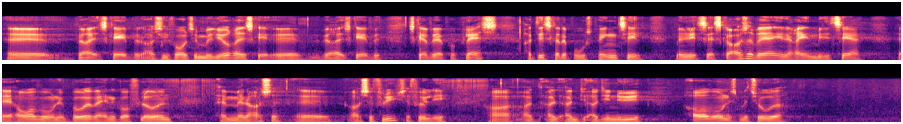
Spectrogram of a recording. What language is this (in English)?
Danish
